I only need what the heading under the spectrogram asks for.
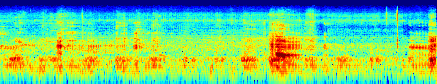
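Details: Kruger National Park lions from a large pride squabble over a buffalo carcass. Low, rough growls run throughout, and a sharper snarling burst comes in the middle. The calls are moderately loud against a steady outdoor background.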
